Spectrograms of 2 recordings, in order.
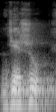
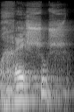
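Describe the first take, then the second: First: The first sound is a soft, gentle consonant. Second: The first sound is a harsh throaty friction. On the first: "así de suave como el italiano" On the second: "lo hemos endurecido"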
